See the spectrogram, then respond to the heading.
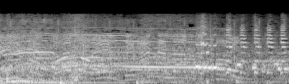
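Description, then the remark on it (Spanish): A loud crowd cheers and applauds, with whoops and shouting voices rising over a dense wash of noise that continues steadily throughout. “Un aplauso fuerte, por favor.”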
